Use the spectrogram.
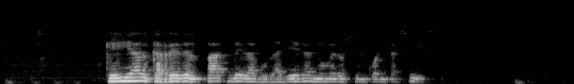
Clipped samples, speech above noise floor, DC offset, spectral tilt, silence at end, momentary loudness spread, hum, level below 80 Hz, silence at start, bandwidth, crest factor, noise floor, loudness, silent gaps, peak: under 0.1%; 53 dB; under 0.1%; -11.5 dB/octave; 1.5 s; 18 LU; none; -60 dBFS; 1.05 s; 4.5 kHz; 18 dB; -71 dBFS; -18 LUFS; none; -2 dBFS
